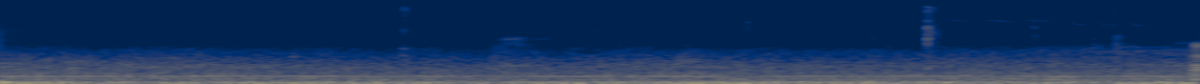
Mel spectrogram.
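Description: A steady low outdoor rumble with a constant hum, and a few faint clicks as hands strain at a stuck lid on a glass jar that won't twist open.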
